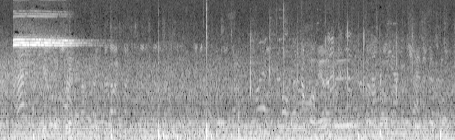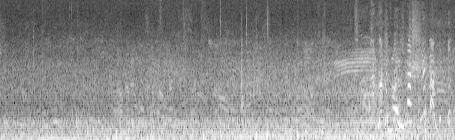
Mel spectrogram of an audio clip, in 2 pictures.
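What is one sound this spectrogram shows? Adults chat quietly nearby outdoors.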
